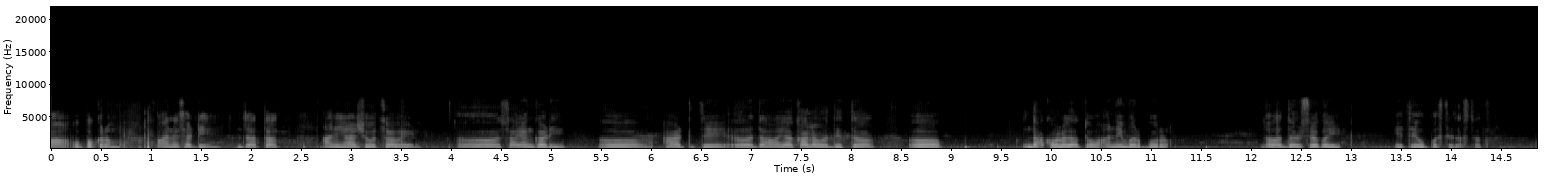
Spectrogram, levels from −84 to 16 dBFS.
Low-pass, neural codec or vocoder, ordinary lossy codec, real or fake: none; codec, 16 kHz, 4 kbps, X-Codec, WavLM features, trained on Multilingual LibriSpeech; none; fake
